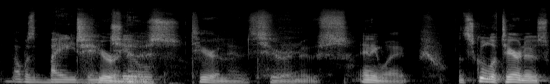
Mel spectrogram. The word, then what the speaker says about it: Tyrannus: Royce actually brought up something that I've kind of taken hold of, which was the School of Tyrannus.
